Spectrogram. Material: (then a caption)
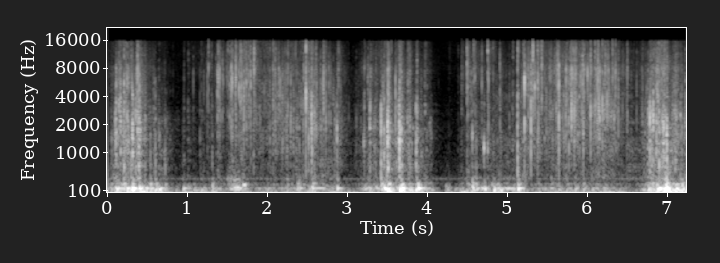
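Modelling clay. Both hands press, squeeze and crush a large heap of multicoloured modelling clay in warm and cool colours, with fingertips and palms working its dried, cracked crust. The solid, crumbly clay gives off dense, irregular bursts of bright crackling and crunching over soft low thumps. The bursts pause briefly about three times before picking up again.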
